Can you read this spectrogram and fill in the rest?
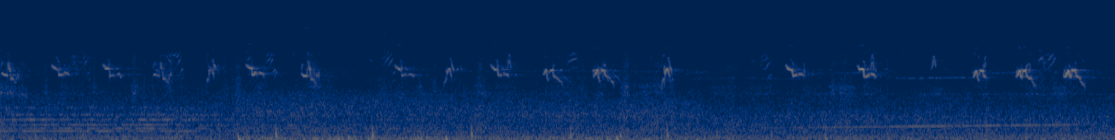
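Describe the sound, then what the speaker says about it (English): Small birds chirp in repeated short bursts outdoors, faint and somewhat distant, over a low background rumble. "Can you hear the birds?"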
